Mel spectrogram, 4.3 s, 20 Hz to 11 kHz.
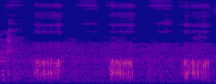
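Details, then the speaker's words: Sleeping baby boy weighing 13 pounds, napping and snoring hard: three rough, raspy breaths at regular intervals, about 40 a minute, over background hiss. "And snoring. That mama baby boy."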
